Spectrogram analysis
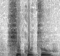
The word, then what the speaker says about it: Sokoto: uh Northwest of Nigeria written the same way but pronounce s-o-k-o-t-o shokuto means trouser in Yoruba language so they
